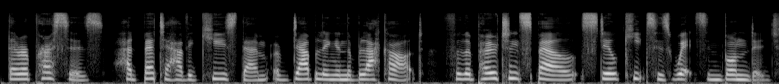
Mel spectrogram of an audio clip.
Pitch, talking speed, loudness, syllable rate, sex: 230 Hz, 175 wpm, -19 LUFS, 4.5 syllables/s, female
